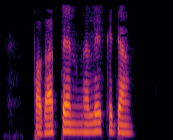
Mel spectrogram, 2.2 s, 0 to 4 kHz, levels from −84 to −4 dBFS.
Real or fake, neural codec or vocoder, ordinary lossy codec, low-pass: fake; codec, 16 kHz, 16 kbps, FreqCodec, smaller model; MP3, 24 kbps; 3.6 kHz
